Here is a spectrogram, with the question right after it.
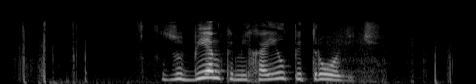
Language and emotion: Russian, neutral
